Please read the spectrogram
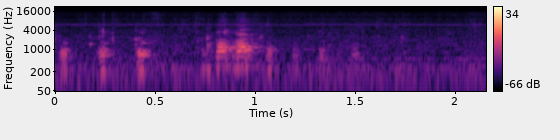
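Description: Newborn piglets making faint, short, chicken-like clucking grunts, one call a little louder about a second in, with small clicks from the sow feeding among them.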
